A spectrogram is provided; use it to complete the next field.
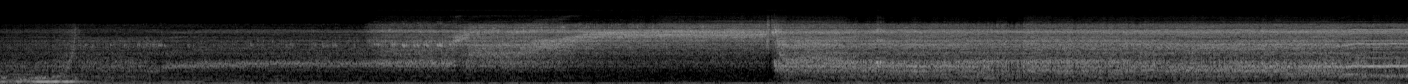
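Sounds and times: synthesizer sweep rising in pitch: 0.0 - 3.2
synthesizer hissing noise: 0.0 - 14.0.

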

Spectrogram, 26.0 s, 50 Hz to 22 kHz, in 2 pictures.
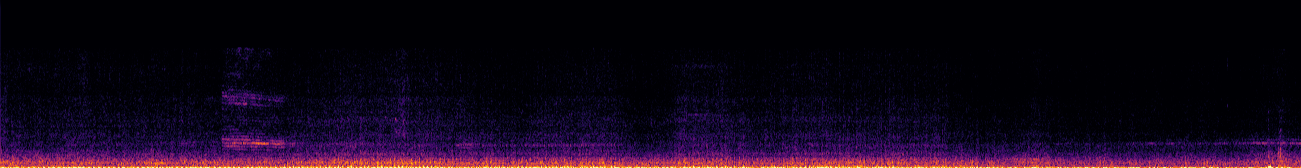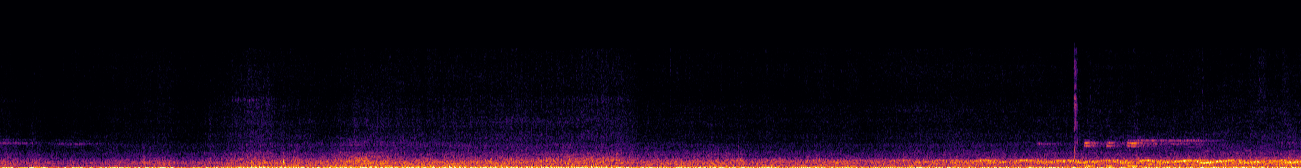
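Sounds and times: motorcycle engine running: 15.1 - 26.0
wavering siren: 21.0 - 26.0.

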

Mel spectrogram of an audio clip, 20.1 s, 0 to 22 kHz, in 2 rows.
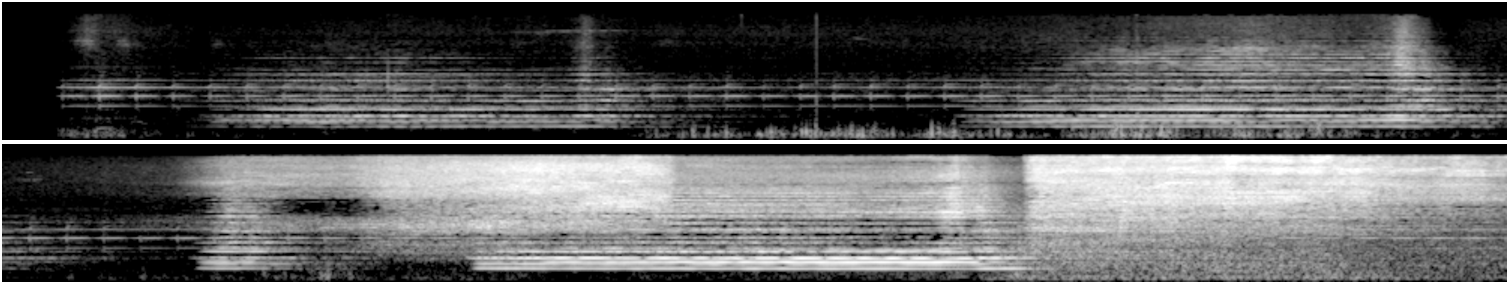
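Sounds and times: train horn blasts: 1.3 - 4.6, 6.3 - 10.4, 11.3 - 19.1
snow plow rushing hiss: 11.8 - 14.6, 16.7 - 20.0.

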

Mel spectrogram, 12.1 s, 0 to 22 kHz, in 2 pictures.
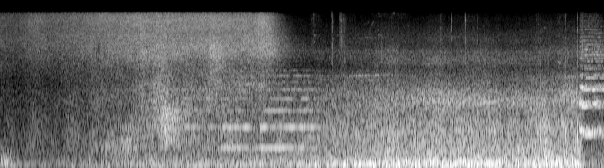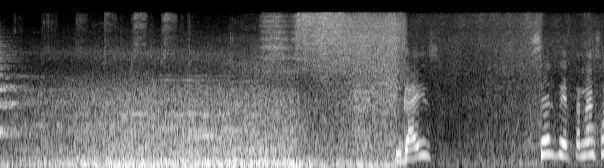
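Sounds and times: spray bottle hiss: 0.0 - 2.8, 6.8 - 11.4
passing vehicle rumble: 3.1 - 10.0.

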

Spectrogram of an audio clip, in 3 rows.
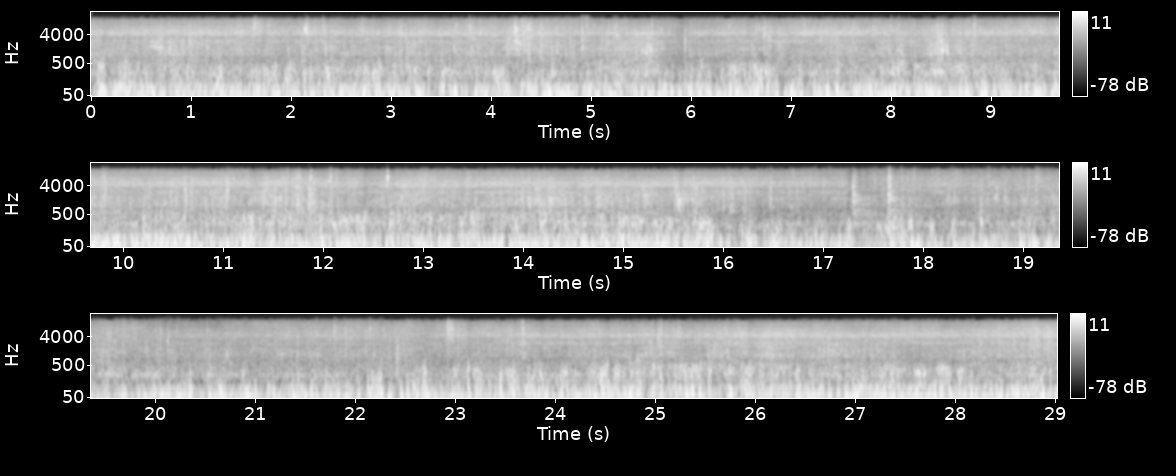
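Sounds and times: bike clicks and rattles: 0.0 - 29.0
wind rumbling on microphone: 0.0 - 29.0.

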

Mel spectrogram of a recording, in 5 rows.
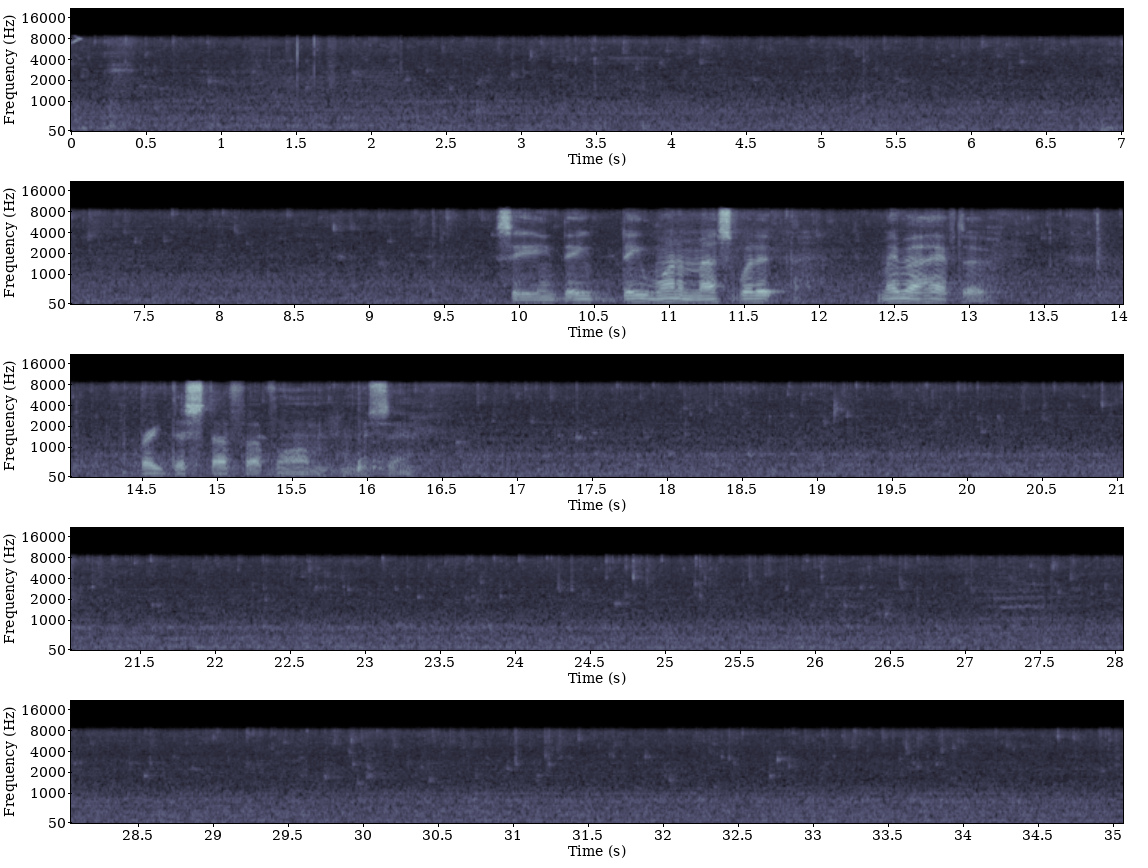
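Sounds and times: aquarium water trickling: 0.0 - 35.0
water drips: 0.0 - 35.0
faint ticks: 1.4 - 2.4, 3.2 - 4.3.

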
